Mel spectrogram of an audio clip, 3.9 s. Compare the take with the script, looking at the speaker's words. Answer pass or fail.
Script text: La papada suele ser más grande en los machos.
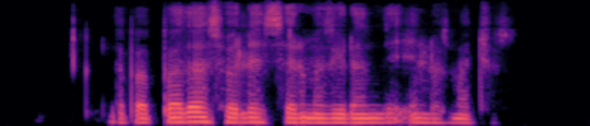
pass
